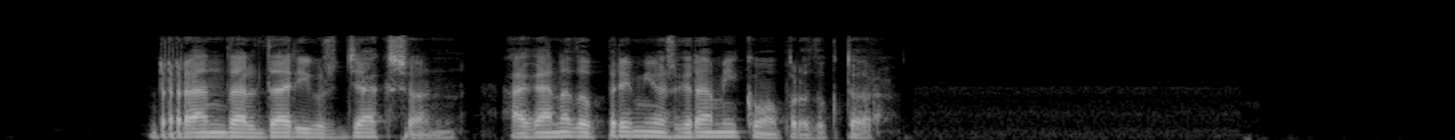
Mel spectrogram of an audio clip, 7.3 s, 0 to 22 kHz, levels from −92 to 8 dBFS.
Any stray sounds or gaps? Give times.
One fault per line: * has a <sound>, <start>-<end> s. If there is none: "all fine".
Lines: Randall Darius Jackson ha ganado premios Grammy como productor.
all fine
